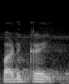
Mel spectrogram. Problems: none marked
